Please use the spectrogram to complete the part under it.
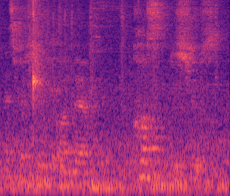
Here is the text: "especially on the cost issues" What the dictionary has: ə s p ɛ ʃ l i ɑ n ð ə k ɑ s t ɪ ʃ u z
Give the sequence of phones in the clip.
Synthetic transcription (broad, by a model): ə s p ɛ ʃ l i ɑ n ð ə k ɑ s t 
